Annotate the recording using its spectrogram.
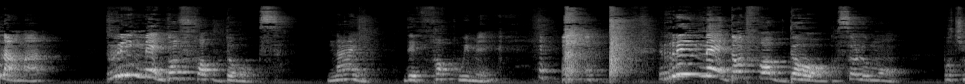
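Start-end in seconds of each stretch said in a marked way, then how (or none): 1.1-2.9 each word of "real men don't fuck dogs" spaced out slowly; slow emphatic declaration. Real, not acted. To Solomon on live video, slow scornful emphasis. 6.6-8.4 "Real men don't fuck dog" dragged out slowly and louder; slow emphatic repeat. Real, not acted. Repeating her jab at Solomon, slow and loud.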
